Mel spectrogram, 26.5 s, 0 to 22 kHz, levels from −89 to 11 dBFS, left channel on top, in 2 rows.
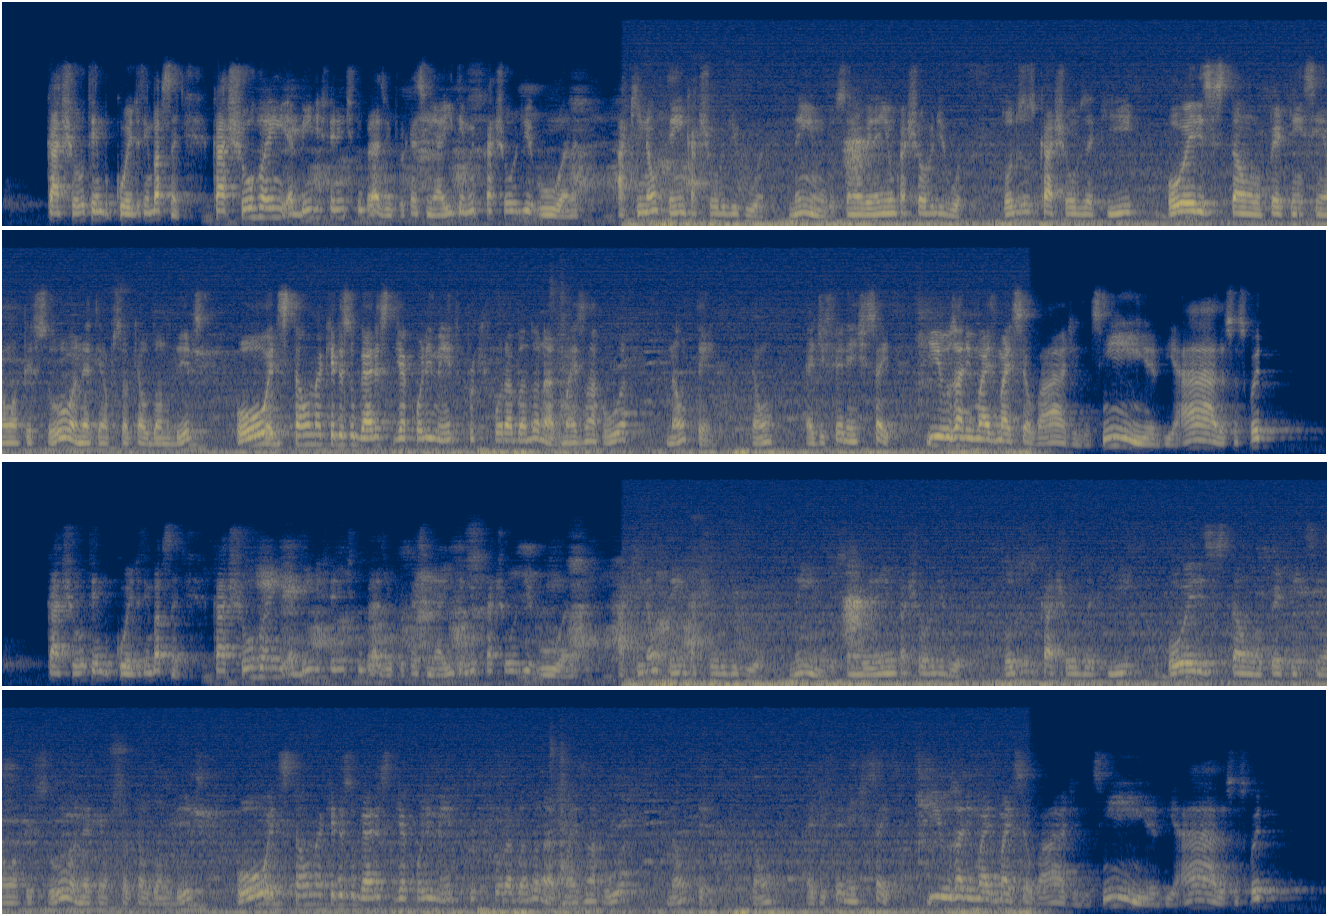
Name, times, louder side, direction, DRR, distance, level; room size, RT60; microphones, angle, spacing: voice 1, 0.5-5.8 6.2-9.6 10.0-11.4 11.7-15.3 15.6-19.6 19.9-20.4 20.8-21.0 21.3-25.8, left 6 dB, 90° left, 0.3 m, -28 dB
sound 1, 2.0-13.6 13.9-15.4 15.9-16.4, right 1 dB, 55° right, 1.6 m, -41 dB
sound 2, 6.2-23.5, equal, 5° right, 0.7 m, -35 dB
11.0 x 5.0 x 2.5 m
head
